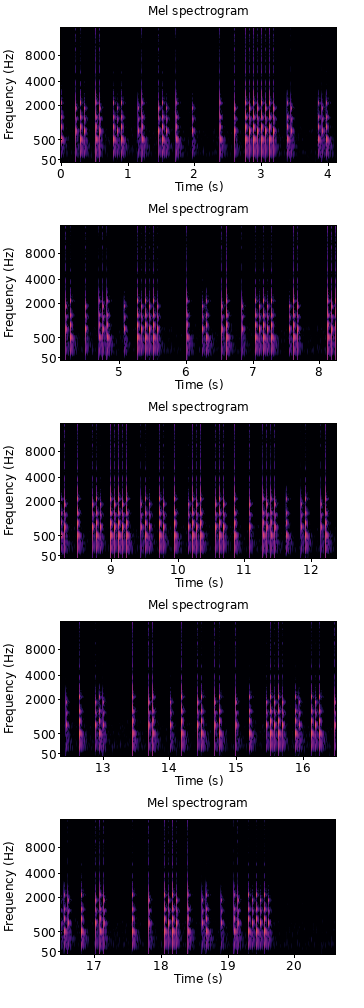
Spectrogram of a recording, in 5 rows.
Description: Morse code, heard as a telegraph sounder, hand-sent with a bug key, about 20 wpm. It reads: … THE WAS OF INFECTION MODERN TIMES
